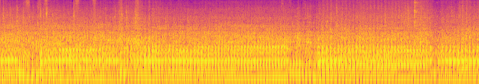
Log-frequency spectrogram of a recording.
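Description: Adventure motorcycle engine running hard under throttle up a steep rocky climb, its note dipping briefly about three seconds in and again near the end as the throttle is eased and picked up. Light clatter of stones under the tyres.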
